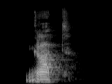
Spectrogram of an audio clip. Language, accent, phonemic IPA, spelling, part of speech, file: French, France, /ɡʁat/, gratte, noun / verb, LL-Q150 (fra)-gratte.wav
- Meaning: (noun) guitar; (verb) inflection of gratter: 1. first/third-person singular present indicative/subjunctive 2. second-person singular imperative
